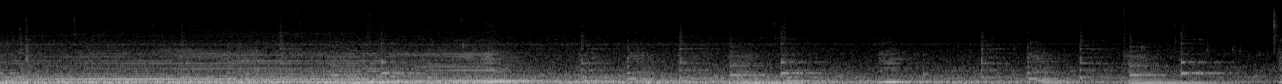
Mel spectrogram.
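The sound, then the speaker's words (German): Airplane jet engines drone in flight with a steady, low, rumbling hum and a tonal whine. Later the drone grows a little fainter, and scattered light ticks and taps sound over it. “Ich höre nur das Brummen der Triebwerke, sonst nichts.”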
